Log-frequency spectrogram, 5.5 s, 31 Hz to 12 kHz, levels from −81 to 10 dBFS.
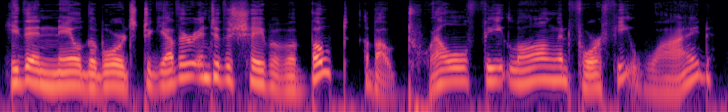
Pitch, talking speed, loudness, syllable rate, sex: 140 Hz, 220 wpm, -19 LUFS, 5.3 syllables/s, male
